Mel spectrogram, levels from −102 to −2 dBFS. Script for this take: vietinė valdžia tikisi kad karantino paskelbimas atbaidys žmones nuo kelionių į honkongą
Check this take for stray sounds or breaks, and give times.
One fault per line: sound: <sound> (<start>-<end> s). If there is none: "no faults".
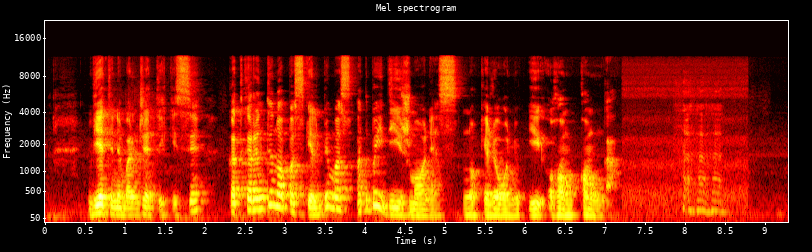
sound: laugh (7.8-8.6 s)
